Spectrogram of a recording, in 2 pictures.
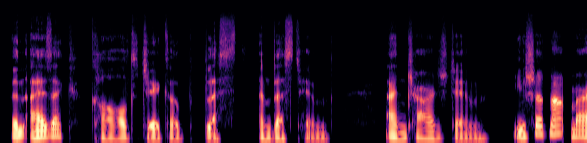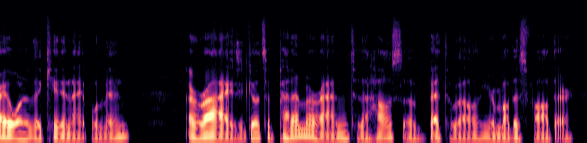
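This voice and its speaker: A man reading scripture aloud in a measured, deliberate way. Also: low voice, darkish tone, dry recording, clean studio sound. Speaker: Bible reader.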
